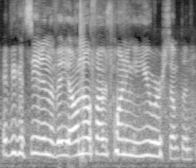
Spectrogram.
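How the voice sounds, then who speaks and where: A woman's voice: sits high, rapid-fire. A young woman talking casually and nervously as she vlogs a night exploration inside a tunnel. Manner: nervous, jumpy, slangy. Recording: echoey tunnel, noisy, handheld camera.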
